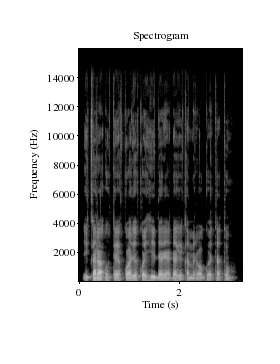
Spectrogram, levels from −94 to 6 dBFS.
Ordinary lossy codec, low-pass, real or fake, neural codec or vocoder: none; 14.4 kHz; real; none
